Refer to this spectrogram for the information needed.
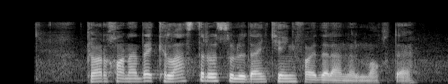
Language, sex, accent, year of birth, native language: Uzbek, male, Farg'ona, 2000, Uzbek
